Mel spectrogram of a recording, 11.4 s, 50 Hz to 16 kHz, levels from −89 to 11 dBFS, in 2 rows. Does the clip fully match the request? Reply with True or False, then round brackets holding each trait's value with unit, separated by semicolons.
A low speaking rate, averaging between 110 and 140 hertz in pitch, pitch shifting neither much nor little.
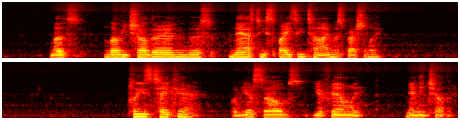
True (105 wpm; 135 Hz; 3.3 semitones)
